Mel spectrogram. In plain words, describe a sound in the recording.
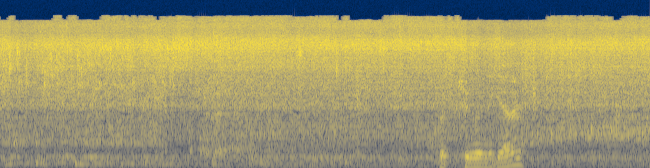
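Water runs from a tap into a plastic cup.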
